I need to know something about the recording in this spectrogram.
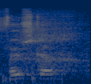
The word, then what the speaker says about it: Fusco: So You pronounce it Fusco? Yeah. Okay. I got a friend that pronounced it Fusco, so I didn't know.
